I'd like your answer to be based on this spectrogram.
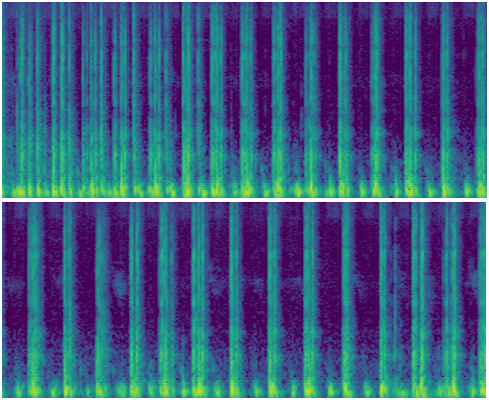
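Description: A hollow, rectangular printed paperboard tissue box, held upright in both hands right in front of the microphone, has its sides tapped and scratched with fingertips and nails. The result is a fast, uneven run of dry, hollow, low thuds, each with a short papery tick on top, packed closely at first and then settling into a steadier pace of roughly three per second. Every tap dies away almost at once.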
